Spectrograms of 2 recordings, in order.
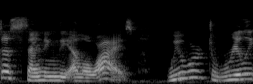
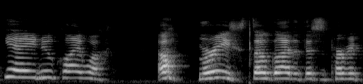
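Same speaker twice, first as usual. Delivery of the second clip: mock cheer; 6 semitones higher, 4 dB louder than usual. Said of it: "you're like".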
